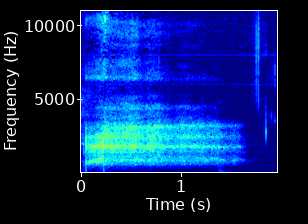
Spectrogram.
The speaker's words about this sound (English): Oh, he's cooing. Aww. He's not cooing. He's breathing deeply. He's thinking big thoughts right now. You know, I'd almost say he was wheezing.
